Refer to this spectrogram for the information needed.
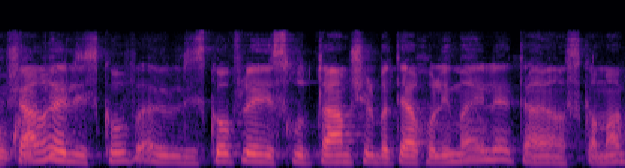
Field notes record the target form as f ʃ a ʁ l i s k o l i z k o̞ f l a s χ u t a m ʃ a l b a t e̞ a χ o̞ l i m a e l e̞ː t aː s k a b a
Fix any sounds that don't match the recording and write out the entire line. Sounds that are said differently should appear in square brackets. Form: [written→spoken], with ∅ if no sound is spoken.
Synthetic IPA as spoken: f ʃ a ʁ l i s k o l i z k o̞ f l [a→e] s χ u t a m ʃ [a→e] l b a t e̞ a χ o̞ l i m a e l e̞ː t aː s k a [b→m] a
